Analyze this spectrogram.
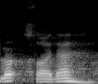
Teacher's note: میم کو ہم حمزہ سے ملائیں گے، جھٹکا لگے گا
